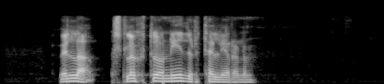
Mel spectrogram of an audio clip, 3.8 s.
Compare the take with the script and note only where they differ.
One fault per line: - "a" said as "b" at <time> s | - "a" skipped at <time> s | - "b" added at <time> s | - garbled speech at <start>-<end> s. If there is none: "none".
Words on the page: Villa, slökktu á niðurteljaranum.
none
